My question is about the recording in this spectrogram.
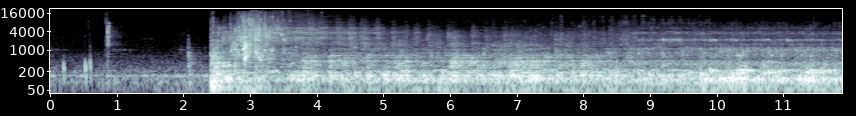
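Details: Kitchen sink drain with drain basket and the overflow covered: faint clicks, then water rushing in, followed by a long irregular gurgling and bubbling as the sink drains.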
